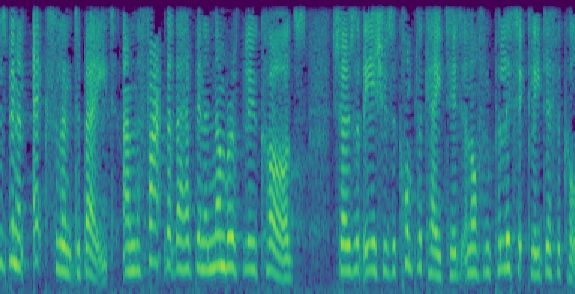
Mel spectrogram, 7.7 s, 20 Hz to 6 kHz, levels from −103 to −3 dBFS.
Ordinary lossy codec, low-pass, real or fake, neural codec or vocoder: none; 5.4 kHz; real; none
